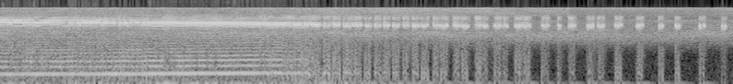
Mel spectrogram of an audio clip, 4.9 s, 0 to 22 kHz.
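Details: Cicada Platypleura kaempferi singing while held by hand, Tokyo, Japan, August 3, 2021: a loud high whine that breaks into rapid pulsing buzzes, about four per second, each slightly faltering toward the end.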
